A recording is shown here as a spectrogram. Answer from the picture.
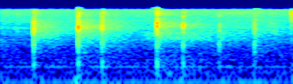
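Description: Chalk on a chalkboard while writing: about seven sharp, irregular ticks and taps as the stick strikes and lifts off the board.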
